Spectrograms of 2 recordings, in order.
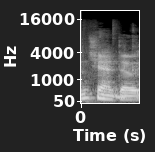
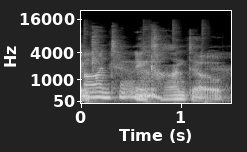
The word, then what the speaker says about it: Encanto: Not Enchanto. Encanto. Encanto. I got to learn to say it properly.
